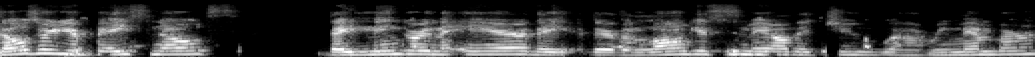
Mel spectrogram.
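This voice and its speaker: Intonation is fairly even. The tempo stays fairly slow. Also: woman, medium pitch for a woman. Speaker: beauty product sales trainer. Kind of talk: online training session. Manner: loud.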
